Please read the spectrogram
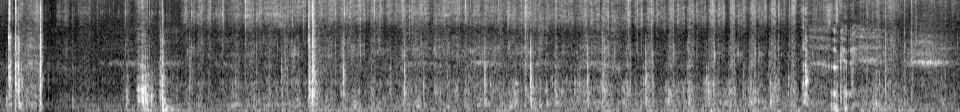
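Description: Hand screwdriver driving screws through a flip-down DVD monitor's mounting bracket into a minivan headliner: scattered small clicks, scrapes and light knocks, with one sharper click about five seconds in.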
